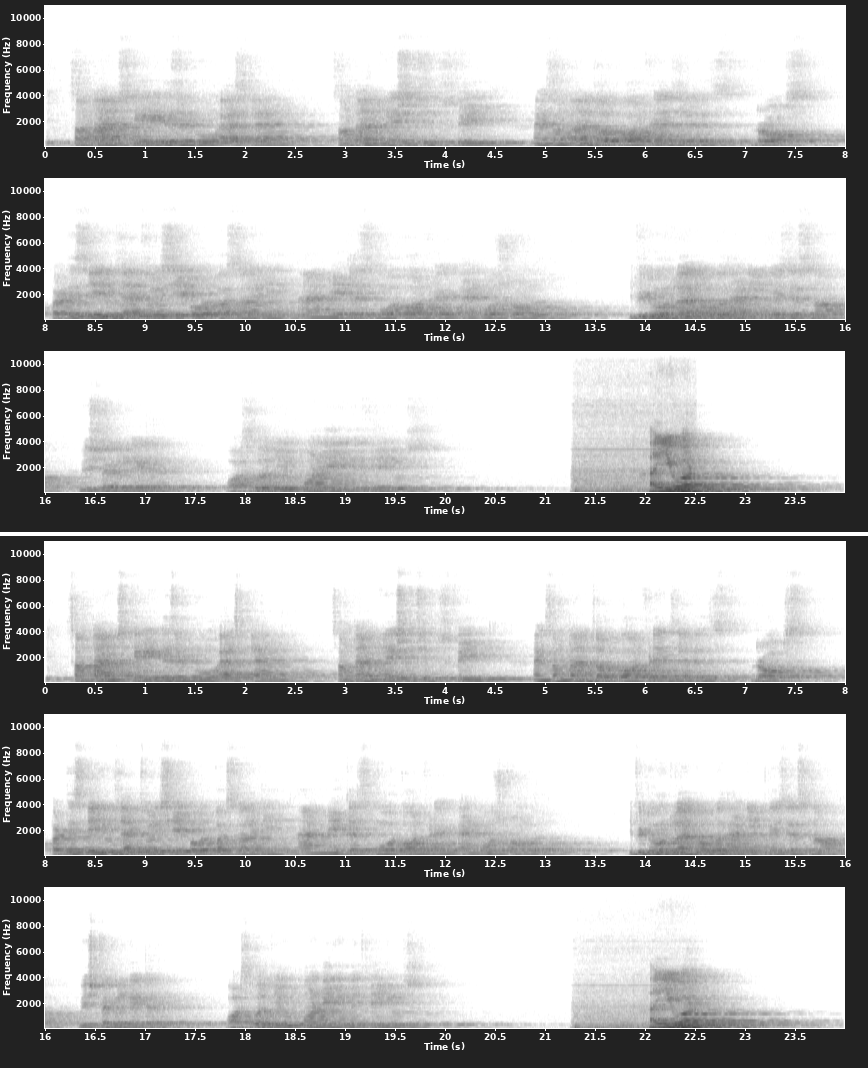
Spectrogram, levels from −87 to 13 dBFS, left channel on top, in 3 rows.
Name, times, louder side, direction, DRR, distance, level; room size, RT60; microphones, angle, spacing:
voice 1, 0.2-2.4 2.9-4.4 4.9-6.8 7.0-7.6 8.1-13.0 13.8-15.9 16.3-17.1 17.8-19.7, equal, 85° right, -8 dB, 3.6 m, -37 dB
voice 2, 21.3-22.5, left 2 dB, 40° left, 4 dB, 1.2 m, -24 dB
14.5 x 5.9 x 8.4 m, 2.3 s
head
